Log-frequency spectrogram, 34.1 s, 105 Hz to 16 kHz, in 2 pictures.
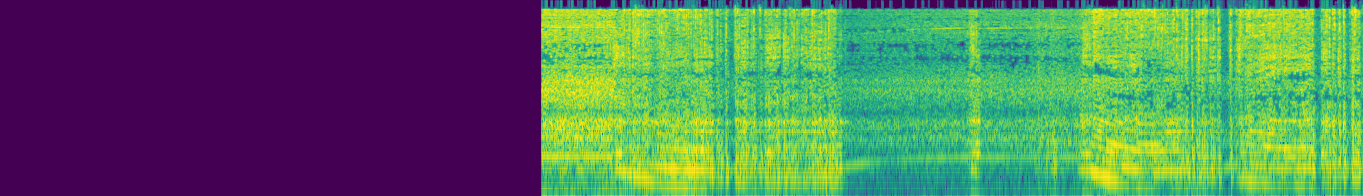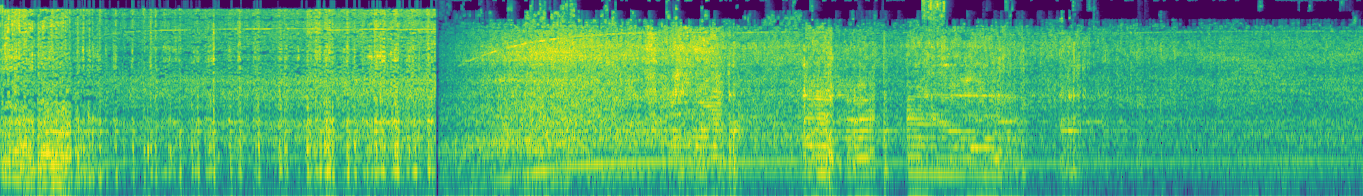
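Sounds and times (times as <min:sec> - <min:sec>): wood chipper motor: 0:06.8 - 0:34.0
wood cracking in chipper: 0:06.8 - 0:34.0.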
